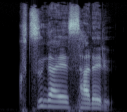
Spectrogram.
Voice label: male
